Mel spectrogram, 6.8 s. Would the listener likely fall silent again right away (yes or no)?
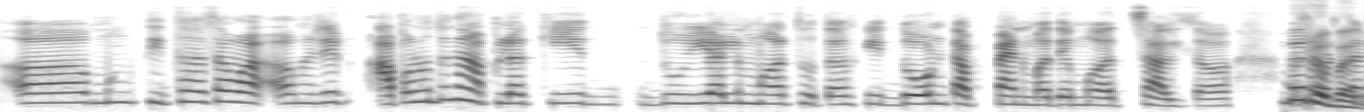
no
